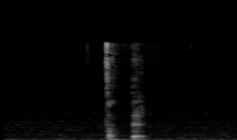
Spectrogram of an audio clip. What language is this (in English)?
Min Nan Chinese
